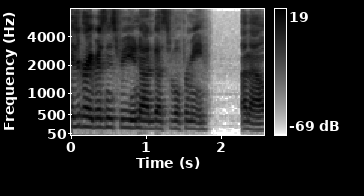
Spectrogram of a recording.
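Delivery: low, flat, monotone deadpan, said on autopilot. Retelling how he turned down a business, imitating a monotone deadpan. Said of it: "he said it so monotone".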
